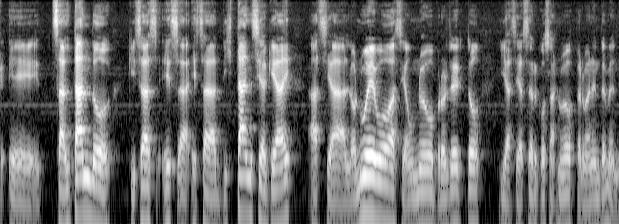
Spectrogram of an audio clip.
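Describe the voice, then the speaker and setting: A man's normal speaking voice, fairly low and fairly slow, with ordinary pitch variation. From Argentina. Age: 60s. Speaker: entrepreneur, real estate professional. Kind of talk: interview.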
